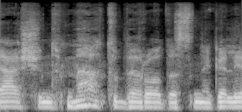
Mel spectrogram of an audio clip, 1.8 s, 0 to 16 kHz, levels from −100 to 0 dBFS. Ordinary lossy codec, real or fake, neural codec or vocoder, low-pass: AAC, 48 kbps; fake; vocoder, 48 kHz, 128 mel bands, Vocos; 14.4 kHz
